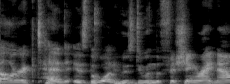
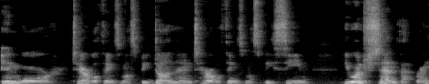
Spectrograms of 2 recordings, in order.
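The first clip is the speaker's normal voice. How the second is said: acted-out mock sigh. Retelling what she said when she leaned in to you, retelling her sigh. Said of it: "She sighs and says".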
